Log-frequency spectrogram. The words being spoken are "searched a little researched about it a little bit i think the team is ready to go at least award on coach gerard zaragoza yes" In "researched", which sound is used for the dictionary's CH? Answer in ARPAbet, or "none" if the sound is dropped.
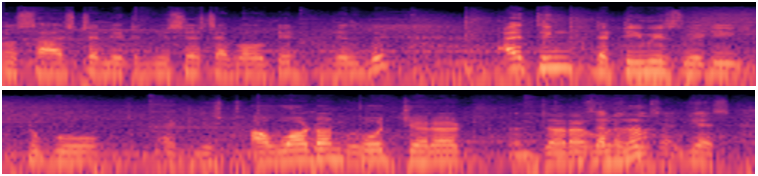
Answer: S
